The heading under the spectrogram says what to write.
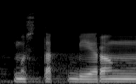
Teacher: tanwin disambut oleh huruf Kaf yang mana cara bacanya adalah dengung dikarenakan hukumnya adalah ikhfa karena huruf k Itu adalah huruf ikhfa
